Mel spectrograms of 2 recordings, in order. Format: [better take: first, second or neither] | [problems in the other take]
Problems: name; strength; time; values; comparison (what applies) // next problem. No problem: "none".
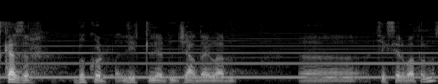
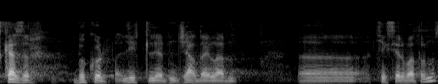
second | background sound (Wind instrument, woodwind instrument); 6 dB below the speech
